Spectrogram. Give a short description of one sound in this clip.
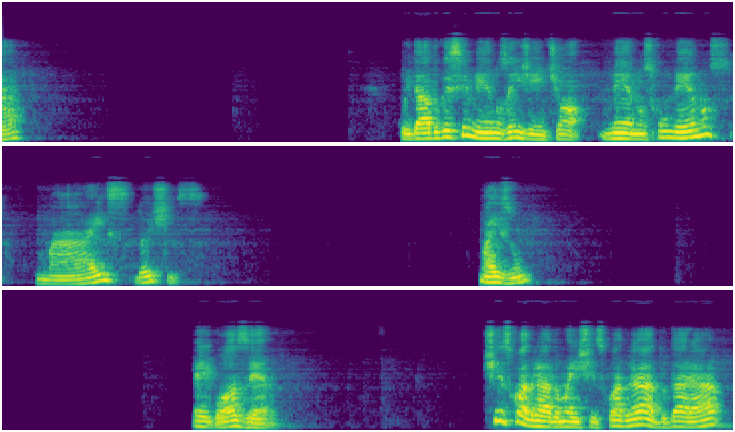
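A young man speaks calmly and closely into a microphone, in short phrases with pauses.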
